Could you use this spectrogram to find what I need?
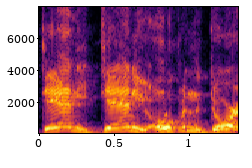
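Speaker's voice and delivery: high, loud screaming at the top of the lungs. Narrating a game scene, a character pounds on a locked office door, screaming. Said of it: "he's screaming".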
